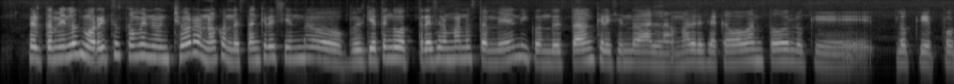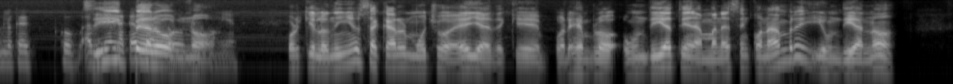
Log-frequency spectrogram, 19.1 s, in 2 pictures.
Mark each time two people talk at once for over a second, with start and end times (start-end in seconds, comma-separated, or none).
10.4-11.7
